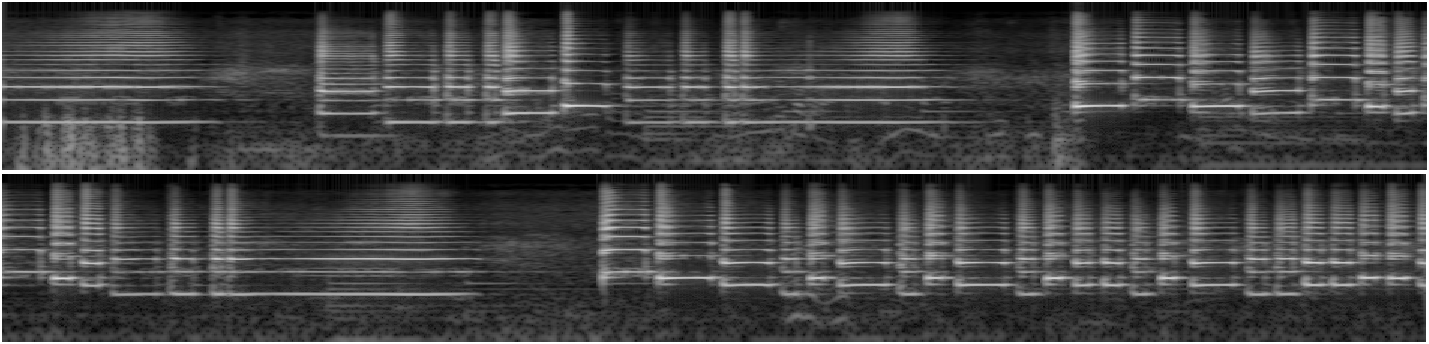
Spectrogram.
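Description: A solo bugle sounding a ceremonial funeral call: long held notes alternating with quick runs of short repeated notes, with a few brief breaks between phrases.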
